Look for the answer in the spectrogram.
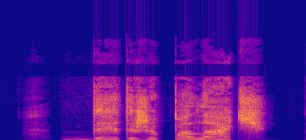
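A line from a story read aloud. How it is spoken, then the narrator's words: Whisper. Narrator (Russian): зашептал Мотя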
